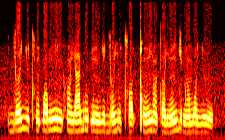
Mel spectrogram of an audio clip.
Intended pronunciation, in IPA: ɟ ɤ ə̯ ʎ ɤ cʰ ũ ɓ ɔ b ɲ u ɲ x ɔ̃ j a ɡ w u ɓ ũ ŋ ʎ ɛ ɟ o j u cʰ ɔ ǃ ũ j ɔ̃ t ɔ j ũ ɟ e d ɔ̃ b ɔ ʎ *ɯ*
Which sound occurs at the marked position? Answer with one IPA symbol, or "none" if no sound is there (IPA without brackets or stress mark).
ɯ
